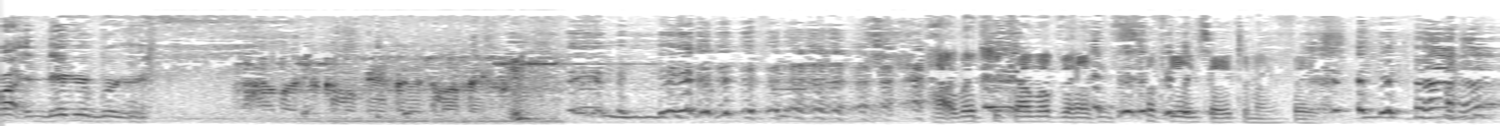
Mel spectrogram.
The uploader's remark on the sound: phone call interview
